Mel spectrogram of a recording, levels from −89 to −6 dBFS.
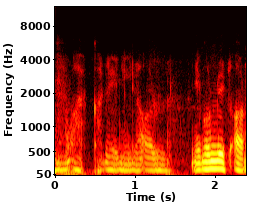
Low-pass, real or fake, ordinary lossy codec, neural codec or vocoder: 7.2 kHz; real; Opus, 32 kbps; none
